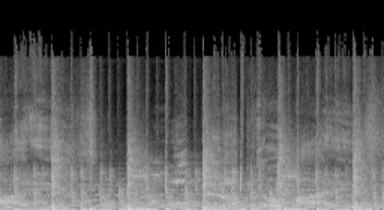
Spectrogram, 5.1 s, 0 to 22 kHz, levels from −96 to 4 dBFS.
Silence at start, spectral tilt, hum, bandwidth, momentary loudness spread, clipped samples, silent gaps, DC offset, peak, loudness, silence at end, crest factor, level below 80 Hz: 0 s; -4 dB/octave; none; 18 kHz; 4 LU; under 0.1%; none; under 0.1%; -2 dBFS; -19 LUFS; 0 s; 18 dB; -30 dBFS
